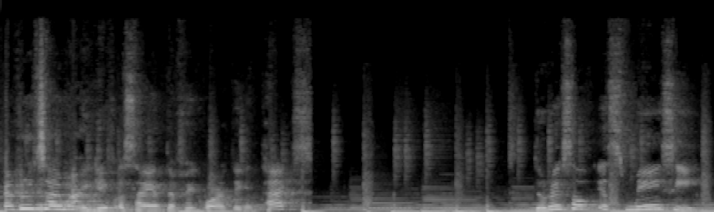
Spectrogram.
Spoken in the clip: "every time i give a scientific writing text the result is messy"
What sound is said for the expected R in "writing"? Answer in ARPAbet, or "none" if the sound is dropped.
W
